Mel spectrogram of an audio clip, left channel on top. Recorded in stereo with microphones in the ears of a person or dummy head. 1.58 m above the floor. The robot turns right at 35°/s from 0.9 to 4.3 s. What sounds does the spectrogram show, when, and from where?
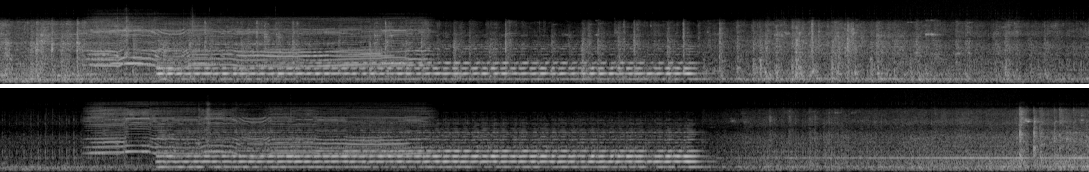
1.6 s a violin: 175° left, 1.4 m; by 7.2 s 90° right, 1.4 m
